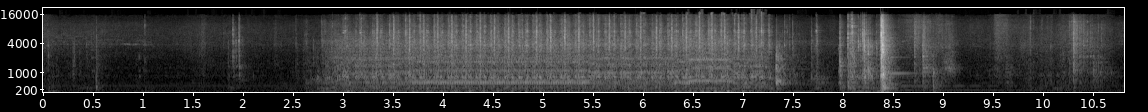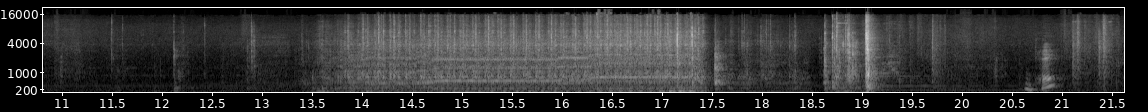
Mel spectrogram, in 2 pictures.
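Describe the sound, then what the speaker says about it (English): A sewing machine runs a base stitch down the sides of a wristlet bag's gusset in two long bursts of steady, rapid stitching. Quiet pauses and handling clicks fall between the runs. "you're going to just base stitch down each side here to close this in place"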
